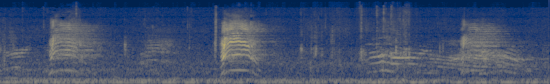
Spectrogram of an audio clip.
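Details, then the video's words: Giant otters playing and greeting visitors give a series of harsh, harmonic squealing calls, each about half a second long and rising then falling, spaced roughly a second apart, with faint human voices in the background. "Otters playing making otter sounds"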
